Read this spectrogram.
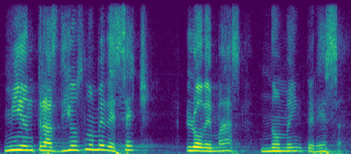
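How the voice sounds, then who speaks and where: A man's voice: high voice, fairly even intonation, takes it slowly, long reverb tail. A man with a Mexican accent preaching a sermon as pastor, speaking earnestly and addressing the congregation directly. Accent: Mexican Spanish.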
